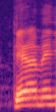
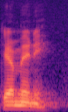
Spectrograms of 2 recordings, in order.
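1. 음이 높게 유지돼요. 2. 음이 낮게 떨어져요. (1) "여기서 만약 제가 There are many 하잖아요. 그 못해 영어" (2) "딱 떨어지잖아요"

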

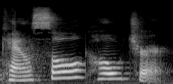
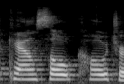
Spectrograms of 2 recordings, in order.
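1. É dita mais devagar. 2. É dita em velocidade normal.

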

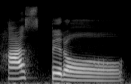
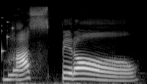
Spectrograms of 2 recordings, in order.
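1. s 뒤의 p는 경음이고, 무기음입니다. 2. s 뒤의 p는 경음이고, 무기음입니다.

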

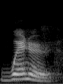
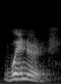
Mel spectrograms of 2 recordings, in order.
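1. الـ t بعد الـ n يُحذف. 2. الـ t بعد الـ n يُحذف.

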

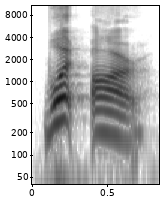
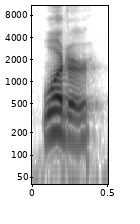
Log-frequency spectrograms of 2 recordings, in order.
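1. 2つの単語は別々に言います。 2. 2つの単語はくっついて1つの短い単語になります。

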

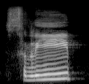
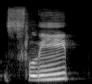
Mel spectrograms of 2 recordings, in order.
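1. 이 단어의 모음은 길어요. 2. 이 단어의 모음은 길어요.

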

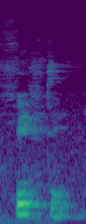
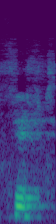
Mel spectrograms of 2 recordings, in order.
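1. A palavra termina com a vogal 'ee' bem clara. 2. A palavra não termina com a vogal 'ee' no final. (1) "O correto é você falar o Y no final" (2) "os brasileiros fazem o som T mudo ... e tá errado"

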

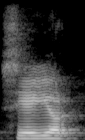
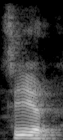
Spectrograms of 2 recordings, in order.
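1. સ્વર 'r' પહેલાં y-અવાજમાં સરકે છે. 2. સ્વર સાદો ટૂંકો 'e' અવાજ છે. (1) "પરંતુ સાચો ઉચ્ચાર આવો થાય છે" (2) "આપણે બોલે છે શું?"

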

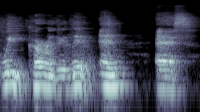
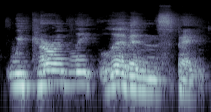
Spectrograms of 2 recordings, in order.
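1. Hay una pausa entre 'in' y 'Spain'. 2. La n de 'in' pasa directo a 'Spain'. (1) "Si lo dices separado" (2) "únelo con la N de en"

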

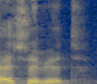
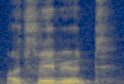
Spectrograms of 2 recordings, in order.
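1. 명사식으로 발음됩니다. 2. 동사식으로 발음됩니다. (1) "명사일 때 attribute" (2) "동사일 때 attribute"

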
